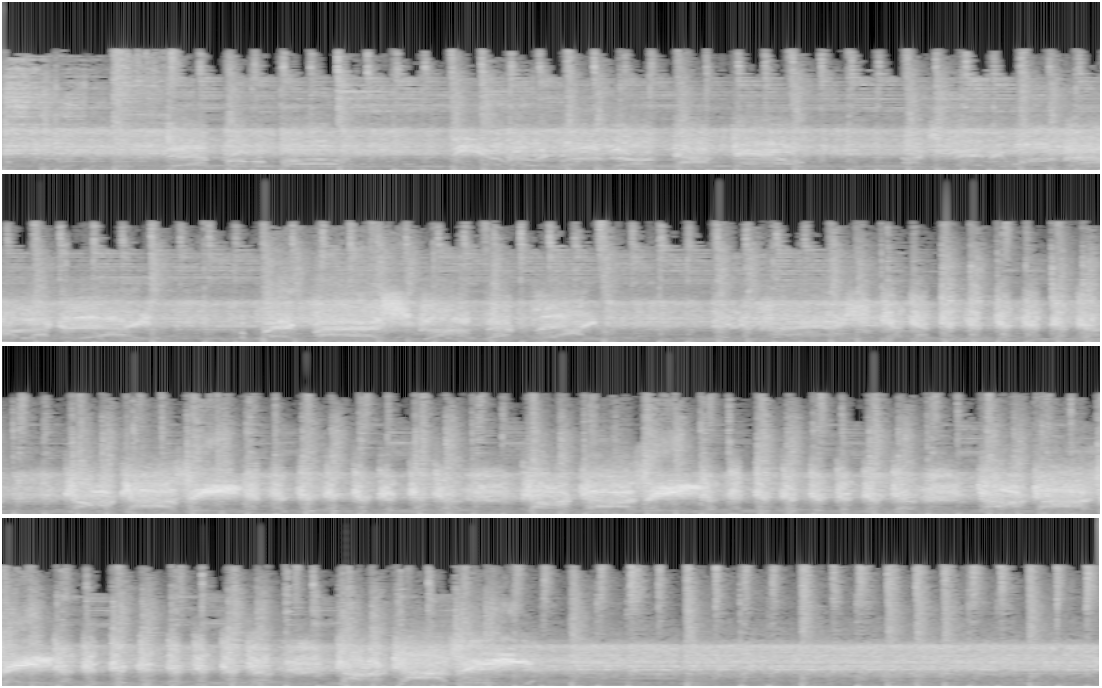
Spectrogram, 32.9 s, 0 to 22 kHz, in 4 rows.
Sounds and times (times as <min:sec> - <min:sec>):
Music: 0:00.0 - 0:32.9.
